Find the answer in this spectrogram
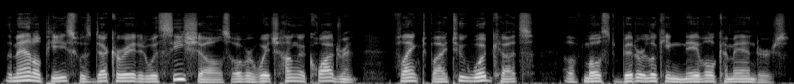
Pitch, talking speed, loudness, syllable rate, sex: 140 Hz, 175 wpm, -17 LUFS, 5.1 syllables/s, male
